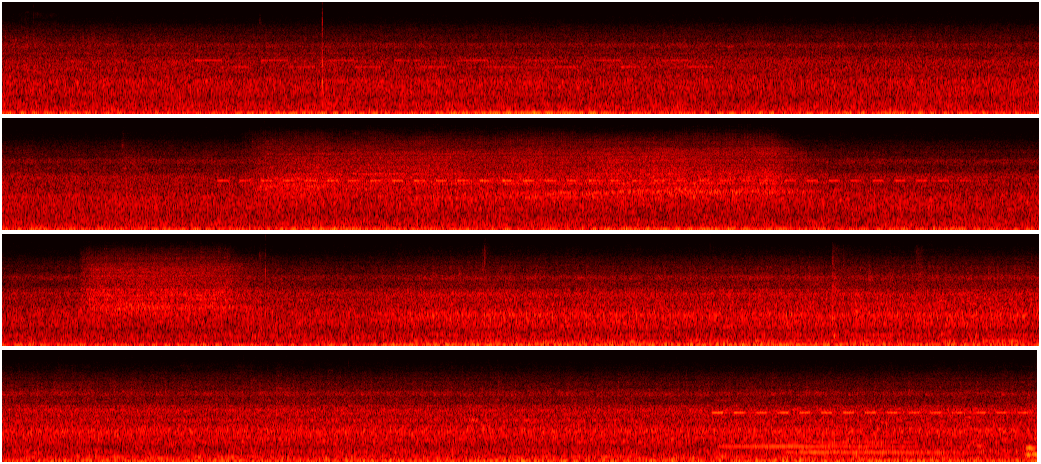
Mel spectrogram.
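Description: Railway station background with a steady low rumble of trains. Two bursts of hissing sit over it, a long one about ten seconds in and a short one around sixteen seconds. A rapid pulsing beep sounds in the middle and again near the end.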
